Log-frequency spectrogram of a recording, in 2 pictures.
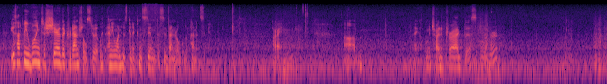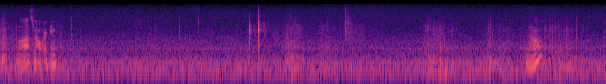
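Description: A woman speaks into a microphone in a large room, pausing often.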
